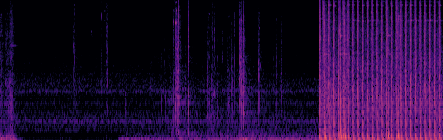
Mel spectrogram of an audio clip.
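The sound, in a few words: gunfire from a machine gun in the video game Call of Duty: Warzone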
